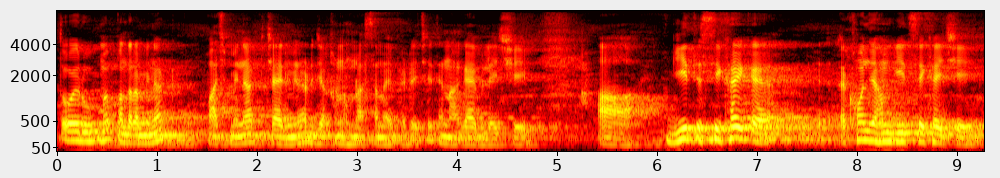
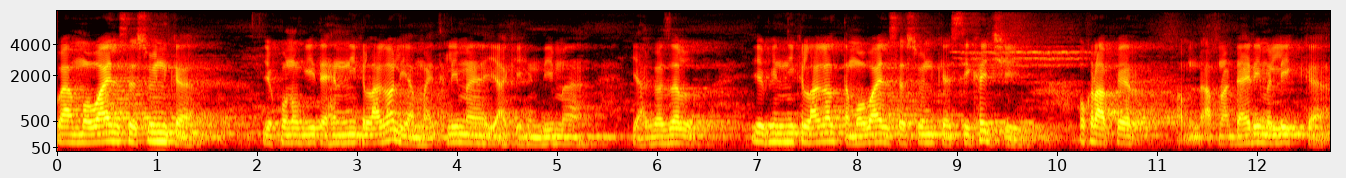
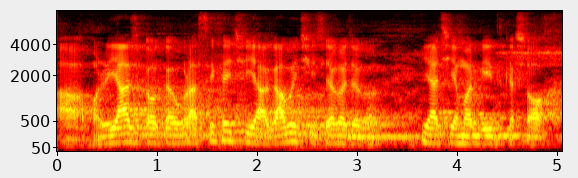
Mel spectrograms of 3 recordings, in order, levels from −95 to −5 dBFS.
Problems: background sounds at intervals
